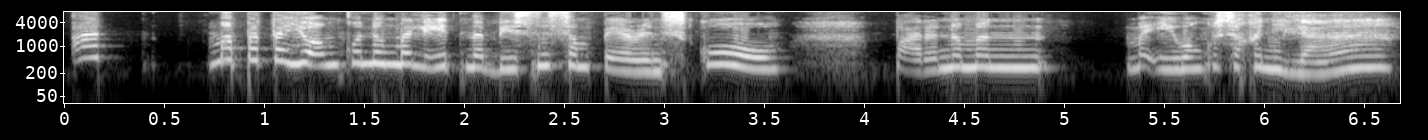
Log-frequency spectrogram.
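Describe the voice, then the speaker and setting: A young scheming girlfriend in a radio drama. Her voice sits high and she talks sweetly and coaxingly. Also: animated, a little slow, darkish tone.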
